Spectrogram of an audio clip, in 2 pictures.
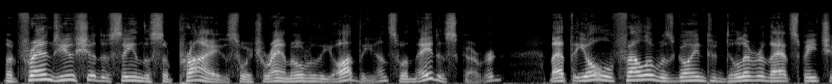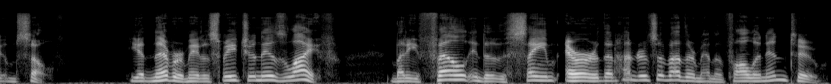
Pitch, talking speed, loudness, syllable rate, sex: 160 Hz, 185 wpm, -19 LUFS, 4.8 syllables/s, male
